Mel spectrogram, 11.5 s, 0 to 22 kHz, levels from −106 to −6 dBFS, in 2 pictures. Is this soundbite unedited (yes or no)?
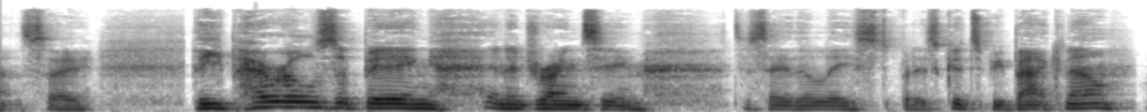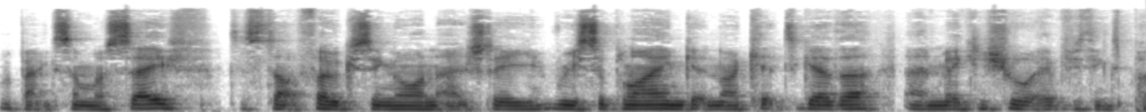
no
